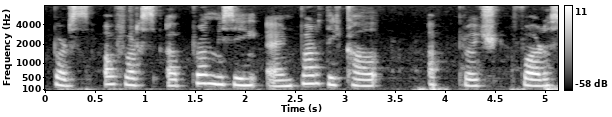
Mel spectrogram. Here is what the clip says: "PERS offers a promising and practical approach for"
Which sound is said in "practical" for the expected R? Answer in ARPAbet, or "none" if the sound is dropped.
none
